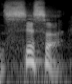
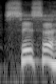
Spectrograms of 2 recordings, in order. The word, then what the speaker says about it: CISA: I got to remember that's the correct pronunciation. CISA. CISA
